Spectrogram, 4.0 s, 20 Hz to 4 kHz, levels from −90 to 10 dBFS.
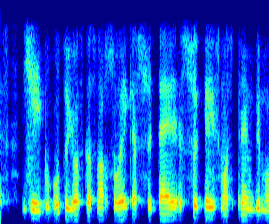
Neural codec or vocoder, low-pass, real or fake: autoencoder, 48 kHz, 32 numbers a frame, DAC-VAE, trained on Japanese speech; 3.6 kHz; fake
